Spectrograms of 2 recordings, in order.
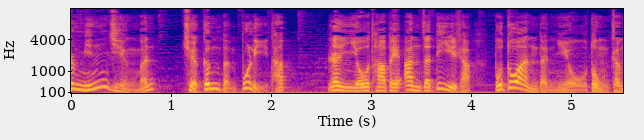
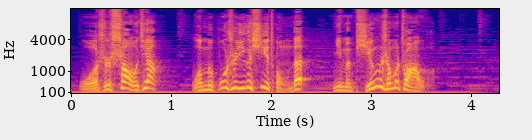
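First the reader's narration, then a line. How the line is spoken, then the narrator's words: Shocked shouting. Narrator (Chinese): 董大为非常错愕，他嘴里大喊说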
